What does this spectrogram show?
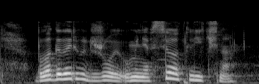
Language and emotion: Russian, positive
